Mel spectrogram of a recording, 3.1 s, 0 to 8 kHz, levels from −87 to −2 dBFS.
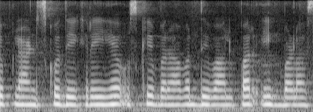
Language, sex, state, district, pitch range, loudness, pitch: Hindi, female, Himachal Pradesh, Shimla, 200-215 Hz, -14 LUFS, 205 Hz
